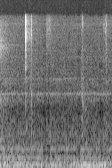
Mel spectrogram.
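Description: Faint keystrokes on a computer keyboard: a few separate clicks, the clearest about half a second in.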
